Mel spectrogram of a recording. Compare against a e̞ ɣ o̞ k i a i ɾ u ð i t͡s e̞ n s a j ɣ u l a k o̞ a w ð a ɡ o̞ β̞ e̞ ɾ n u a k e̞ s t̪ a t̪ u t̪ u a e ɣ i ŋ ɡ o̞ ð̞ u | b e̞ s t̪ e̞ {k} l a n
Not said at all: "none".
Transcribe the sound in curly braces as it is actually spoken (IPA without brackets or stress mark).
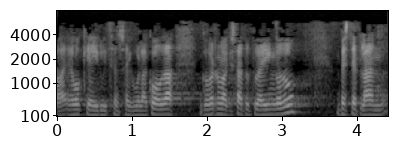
p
